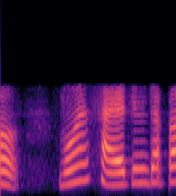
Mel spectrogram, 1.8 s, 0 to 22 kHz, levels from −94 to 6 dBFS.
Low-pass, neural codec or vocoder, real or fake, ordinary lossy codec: 3.6 kHz; codec, 24 kHz, 0.5 kbps, DualCodec; fake; AAC, 32 kbps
